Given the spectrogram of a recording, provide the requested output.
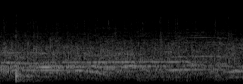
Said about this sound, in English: If you receive that tonight, one more time, take 15 more seconds, clap your hands in Lancaster. Give God a mighty shout.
